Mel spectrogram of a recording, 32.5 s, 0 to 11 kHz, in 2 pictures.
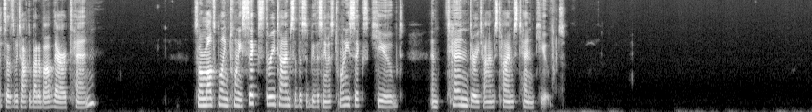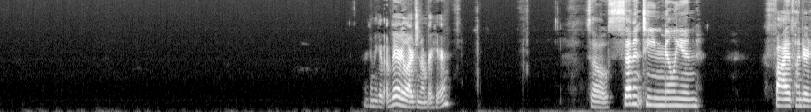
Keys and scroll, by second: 13.7 2, 14.6 6, 15.7 ^, 16.8 3, 18.3 Right, 19.5 1, 20.9 0, 22.5 ^, 23.4 3, 24.3 Return.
